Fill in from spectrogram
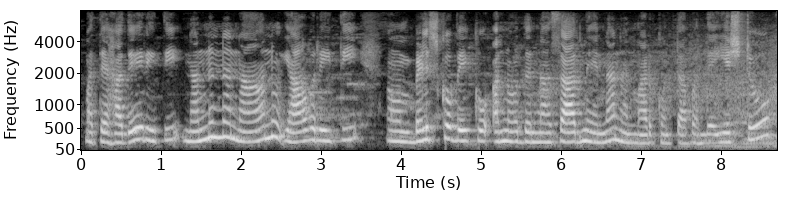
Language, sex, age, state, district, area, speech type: Kannada, female, 45-60, Karnataka, Kolar, urban, spontaneous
